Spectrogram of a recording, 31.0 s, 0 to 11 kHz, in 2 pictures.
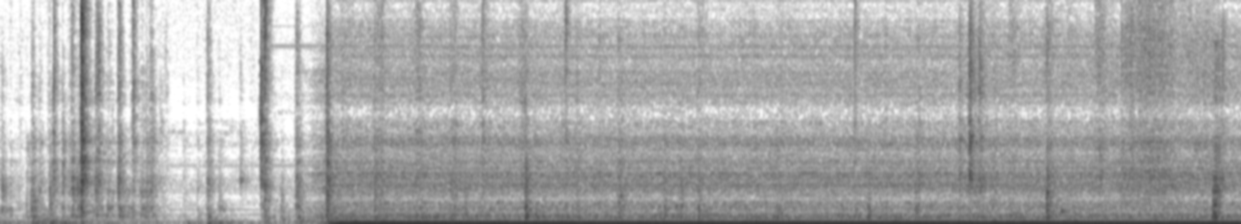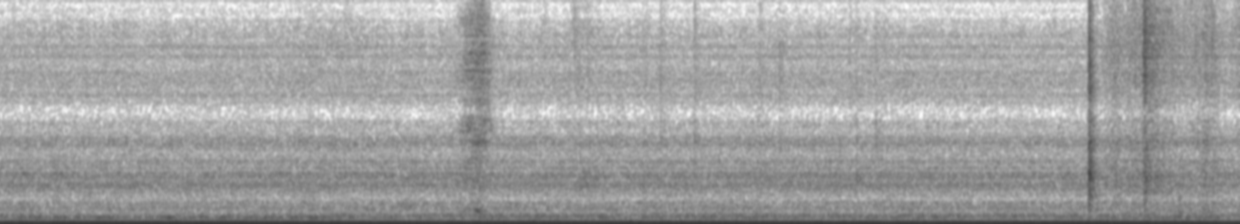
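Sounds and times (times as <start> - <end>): blower motor running: 0.0 - 31.0.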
